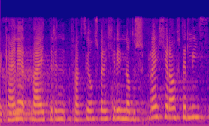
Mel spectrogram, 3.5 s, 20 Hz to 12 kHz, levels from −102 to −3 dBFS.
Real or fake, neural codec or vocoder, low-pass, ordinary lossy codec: real; none; 7.2 kHz; none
